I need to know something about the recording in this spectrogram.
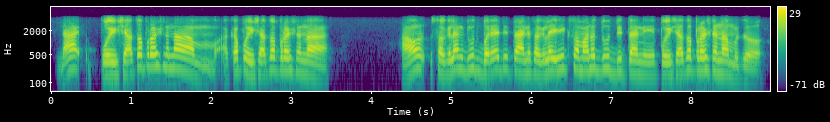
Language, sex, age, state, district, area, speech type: Goan Konkani, male, 18-30, Goa, Canacona, rural, conversation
